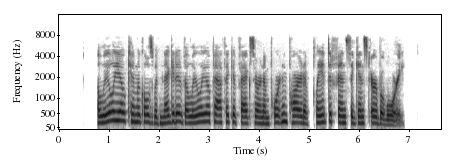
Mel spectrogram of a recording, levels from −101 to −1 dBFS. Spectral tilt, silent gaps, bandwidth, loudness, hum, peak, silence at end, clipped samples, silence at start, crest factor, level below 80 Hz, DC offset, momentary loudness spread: -5 dB/octave; 5.03-5.07 s; 8 kHz; -17 LUFS; none; -2 dBFS; 0.8 s; under 0.1%; 0.75 s; 16 dB; -62 dBFS; under 0.1%; 4 LU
